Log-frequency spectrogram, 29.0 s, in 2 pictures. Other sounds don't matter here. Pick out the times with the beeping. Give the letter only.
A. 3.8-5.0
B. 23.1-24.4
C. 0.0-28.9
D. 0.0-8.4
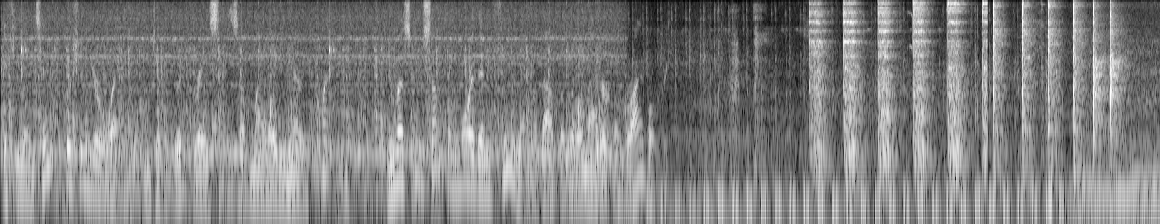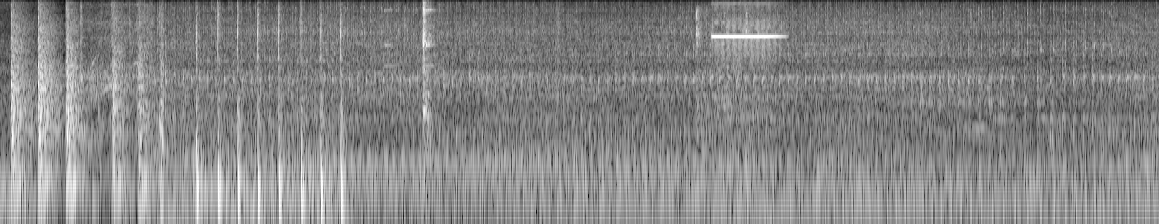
B.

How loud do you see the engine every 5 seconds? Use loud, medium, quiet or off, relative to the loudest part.
loud, loud, medium, loud, loud, loud.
